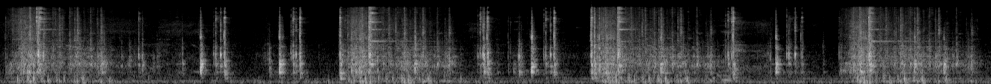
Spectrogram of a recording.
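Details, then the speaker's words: Harbor Freight 3" trash pump with Predator engine after a carburetor kit swap and new spark plug, choke off, a third to half throttle; pops and catches in short bursts then dies; owner suspects governor link arm or spark. "gas is on about a third throttle half throttle it kind of sputters like it wants to start but of course it ain't helping"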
